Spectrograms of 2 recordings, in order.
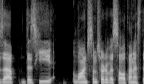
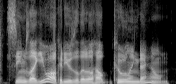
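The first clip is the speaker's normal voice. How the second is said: American southern accent, put-on, lightly delivered; 4 semitones higher than usual. Playing the creep with an ice cream truck, speak in a southern accent. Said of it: "Is he is he a southerner now?".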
